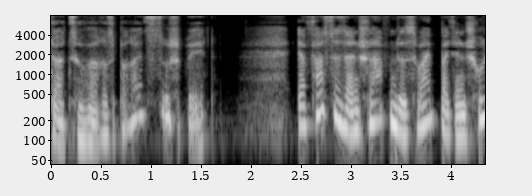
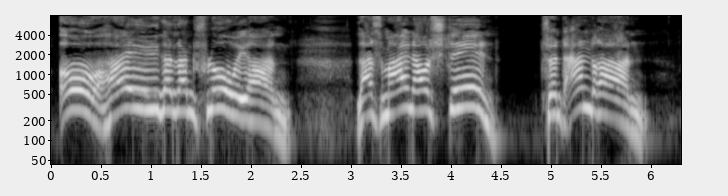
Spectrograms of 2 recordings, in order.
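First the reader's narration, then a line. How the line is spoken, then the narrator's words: Shout. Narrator (German): schrie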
